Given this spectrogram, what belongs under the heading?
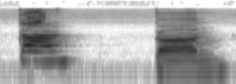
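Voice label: "gan1", Mandarin Chinese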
